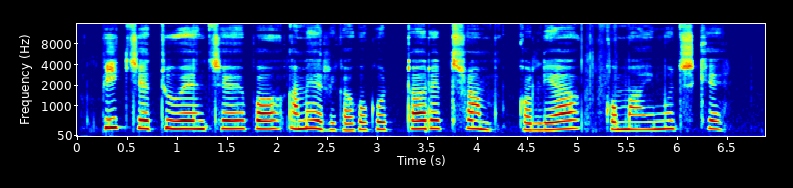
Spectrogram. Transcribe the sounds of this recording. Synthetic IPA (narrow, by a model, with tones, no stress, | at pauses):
pi˦kt͡ʃe˦tue˦nt͡ʃe˦pɔ˦a˦me˦ɾi˨ka˨ko˧ko˦tɔ˦ɾe˦tɾa˦mp | kɔ˨lja˦ | ko˦ma˦i˦mu˦t͡ʃkʰe˦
